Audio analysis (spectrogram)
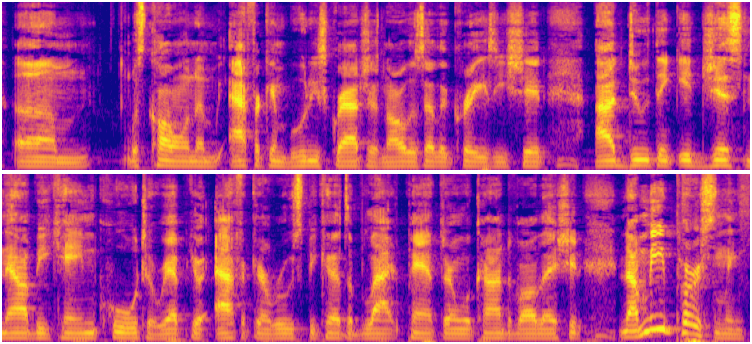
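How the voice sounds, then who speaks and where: Deep-voiced man giving blunt commentary. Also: fairly bright tone. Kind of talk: commentary video.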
